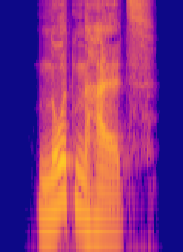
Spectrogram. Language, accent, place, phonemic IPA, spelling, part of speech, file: German, Germany, Berlin, /ˈnoːtn̩ˌhals/, Notenhals, noun, De-Notenhals.ogg
- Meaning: stem (the vertical stroke of a symbol representing a note in written music)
